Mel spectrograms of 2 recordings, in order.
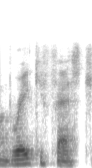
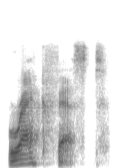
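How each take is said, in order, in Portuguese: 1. Ela é falada como duas palavras separadas. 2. Ela é falada como uma palavra só. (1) "Muitas pessoas querem falar break fast" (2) "Mas junto é break"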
